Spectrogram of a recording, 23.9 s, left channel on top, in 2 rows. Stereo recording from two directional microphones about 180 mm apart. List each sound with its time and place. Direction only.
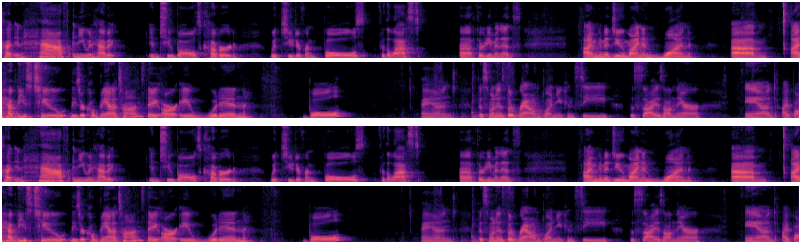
0.0 s speech: 30° right (ahead or behind)
7.0 s speech: 30° right (ahead or behind)
7.9 s a sound: 30° right (ahead or behind)
8.7 s speech: 30° right (ahead or behind)
18.2 s speech: 35° right (ahead or behind)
